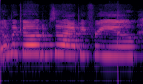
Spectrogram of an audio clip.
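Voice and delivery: high, gushing imitation of a happy dad; thrilled congratulations, retold; delighted parent. Dad's happy reaction acted out.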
